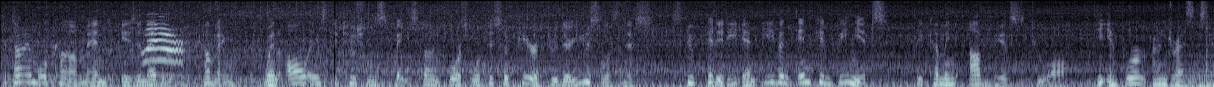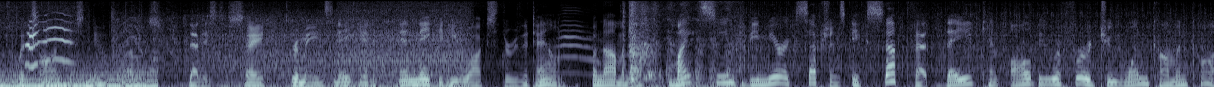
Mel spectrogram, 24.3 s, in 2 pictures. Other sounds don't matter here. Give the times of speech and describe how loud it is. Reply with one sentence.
You can hear the speech from 0.0 to 24.2 s, at a steady volume.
